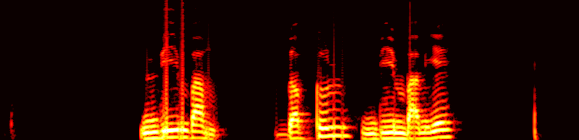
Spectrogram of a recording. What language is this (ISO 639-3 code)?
mdd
